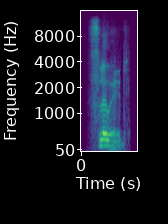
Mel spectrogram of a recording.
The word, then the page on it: fluid: British English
